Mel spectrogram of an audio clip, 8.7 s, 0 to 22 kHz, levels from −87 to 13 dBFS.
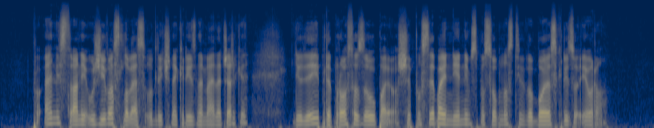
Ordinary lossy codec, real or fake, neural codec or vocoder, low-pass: none; fake; codec, 44.1 kHz, 7.8 kbps, Pupu-Codec; 19.8 kHz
